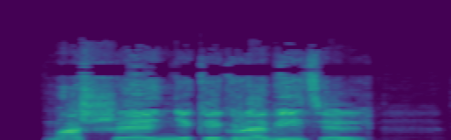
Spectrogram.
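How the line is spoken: Shouting. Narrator (Russian): крикнул сквайр

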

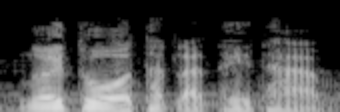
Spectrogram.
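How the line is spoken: Slightly startled. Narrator (Vietnamese): Đặng Thương Sinh khẽ giật mình

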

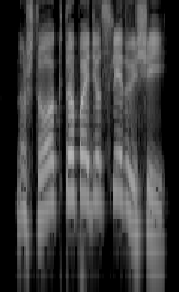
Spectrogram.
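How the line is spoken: Loud question. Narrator (Russian): громко спросил Макс

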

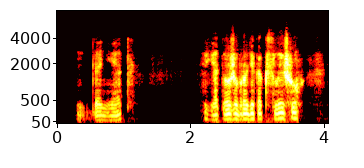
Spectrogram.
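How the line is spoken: Uncertain reply. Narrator (Russian): неуверенно ответил Петухов

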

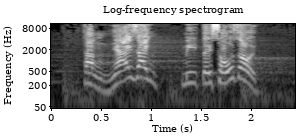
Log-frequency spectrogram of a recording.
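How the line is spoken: Loud roar. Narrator (Vietnamese): Lão quái vật gầm lớn

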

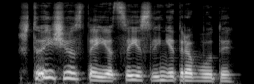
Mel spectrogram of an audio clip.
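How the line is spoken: Giggling. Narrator (Russian): хихикнул Корнелиус

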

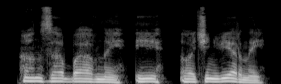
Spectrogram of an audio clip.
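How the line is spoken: Sighing. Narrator (Russian): вздохнула валькирия

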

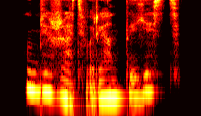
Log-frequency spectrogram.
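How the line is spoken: Silently mouthed question. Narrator (Russian): тихо одними губами спросила

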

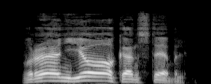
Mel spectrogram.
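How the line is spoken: Forceful spitting shout. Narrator (Russian): закричал один из мужчин, выплевывая слова с такой силой, что мне пришлось уворачиваться от шматков его слюны

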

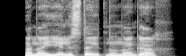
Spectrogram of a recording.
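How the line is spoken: Flat even voice. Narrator (Russian): заметил он ровным голосом

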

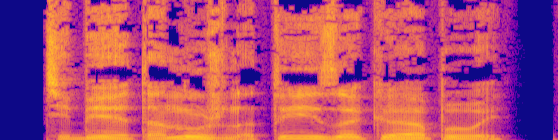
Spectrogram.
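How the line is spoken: Grumbling rider. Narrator (Russian): проворчал один из всадников

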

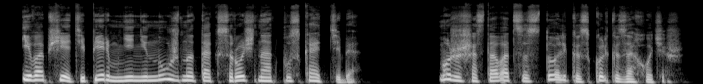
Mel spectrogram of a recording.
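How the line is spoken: Timid, hopeful. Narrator (Russian): сказал он робко и с надеждой

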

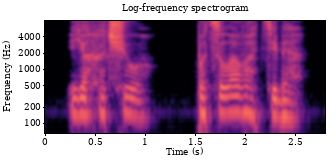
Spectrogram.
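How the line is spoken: Husky. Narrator (Russian): хрипло произносит Давуд

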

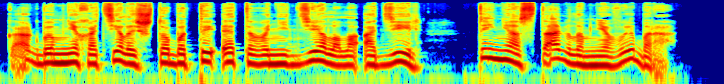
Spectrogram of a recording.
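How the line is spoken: Weary voice. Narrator (Russian): Вэнс устало произнес

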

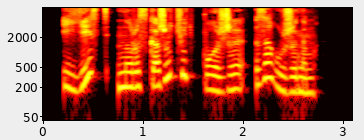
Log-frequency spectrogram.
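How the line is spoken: Plain. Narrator (Russian): ответила я

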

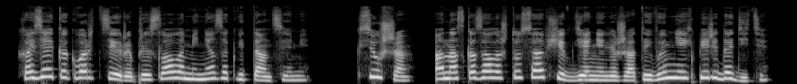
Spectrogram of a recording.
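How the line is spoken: Calm, loud answer. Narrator (Russian): спокойно и громко отвечала Анфиса

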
